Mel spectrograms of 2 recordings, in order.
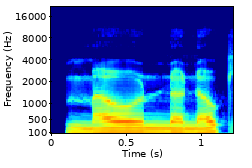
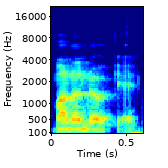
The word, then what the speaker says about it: Mononoke: Nate's number 3 seed, Princess Mononoke. Is that how you say it? Mononoke.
